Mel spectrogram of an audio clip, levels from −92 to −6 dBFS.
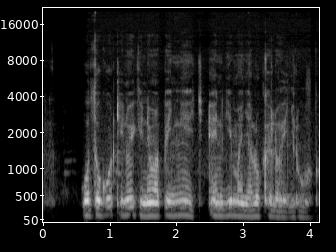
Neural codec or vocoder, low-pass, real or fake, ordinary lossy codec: none; none; real; none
